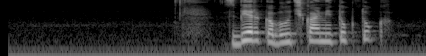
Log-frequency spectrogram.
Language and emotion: Russian, neutral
